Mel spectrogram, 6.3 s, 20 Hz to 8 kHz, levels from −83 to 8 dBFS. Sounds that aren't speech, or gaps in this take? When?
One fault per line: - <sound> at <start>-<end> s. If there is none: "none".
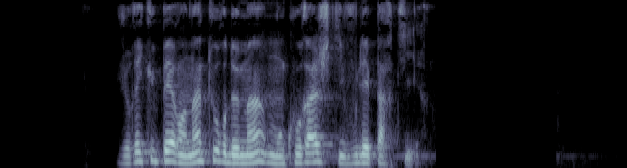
none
